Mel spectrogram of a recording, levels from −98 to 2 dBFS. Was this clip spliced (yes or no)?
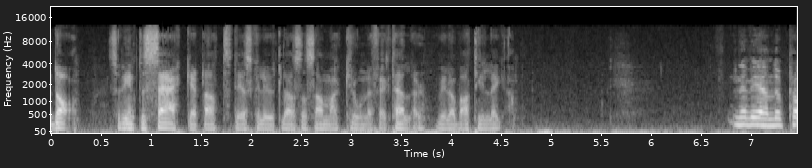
no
